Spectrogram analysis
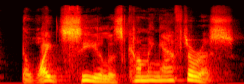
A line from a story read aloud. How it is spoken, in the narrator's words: cried Patalamon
